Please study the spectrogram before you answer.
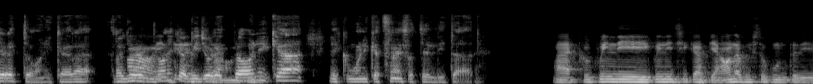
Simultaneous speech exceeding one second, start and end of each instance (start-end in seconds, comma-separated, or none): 1.2-2.7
